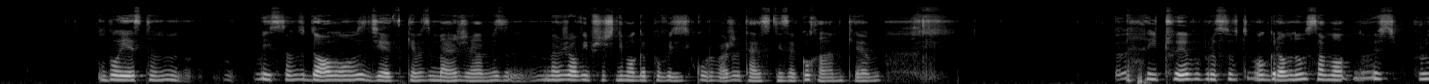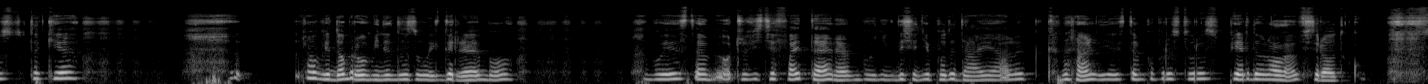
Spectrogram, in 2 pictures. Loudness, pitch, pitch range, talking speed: -28 LUFS, 220 Hz, 195-240 Hz, 115 wpm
